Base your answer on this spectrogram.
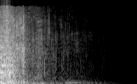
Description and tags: Trench Club 2
A WW1 Trench Club SFX, filled with gore. Created with Audacity.
Bloody, Club, Trench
